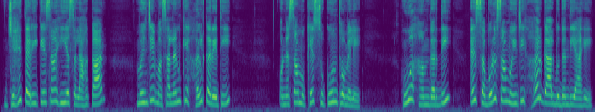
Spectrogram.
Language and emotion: Sindhi, happy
